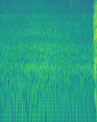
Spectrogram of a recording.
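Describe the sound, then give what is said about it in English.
Near-silent background hiss, then a single sudden, loud cough bursts out at the very end, cut short; a person vocally imitating the cough of an urchin. “you hear, it is the unmistakable sound of an urchin with a cough.”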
